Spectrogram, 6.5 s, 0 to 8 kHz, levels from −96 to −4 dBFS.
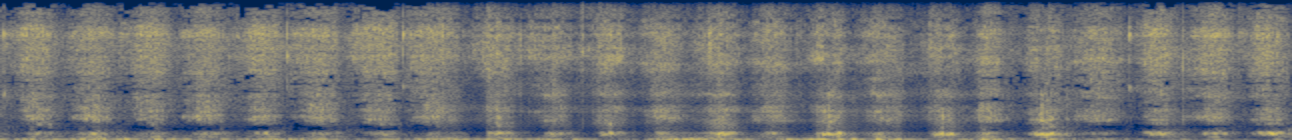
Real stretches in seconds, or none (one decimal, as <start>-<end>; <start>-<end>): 0.0-2.2; 4.9-6.5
